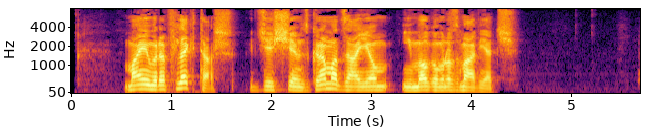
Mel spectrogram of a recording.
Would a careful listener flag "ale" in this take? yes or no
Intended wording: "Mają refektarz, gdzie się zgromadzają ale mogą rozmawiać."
yes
